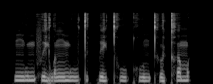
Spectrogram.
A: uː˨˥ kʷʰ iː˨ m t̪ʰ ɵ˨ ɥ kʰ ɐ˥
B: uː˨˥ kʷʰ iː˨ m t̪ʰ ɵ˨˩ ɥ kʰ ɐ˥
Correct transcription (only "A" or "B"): A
